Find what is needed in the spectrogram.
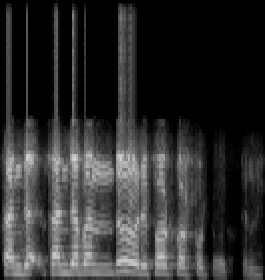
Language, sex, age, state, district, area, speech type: Kannada, female, 45-60, Karnataka, Chamarajanagar, rural, conversation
